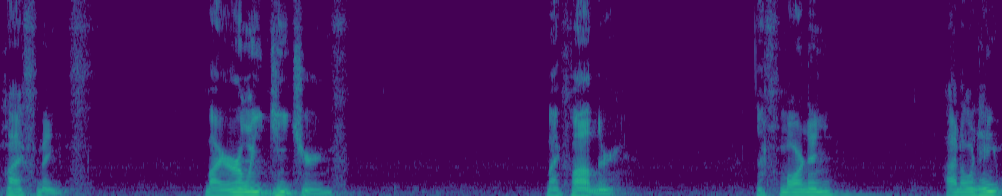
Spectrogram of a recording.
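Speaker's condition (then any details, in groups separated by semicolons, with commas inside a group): Speech impediment; 6 years of therapy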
